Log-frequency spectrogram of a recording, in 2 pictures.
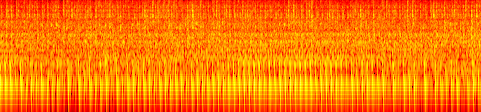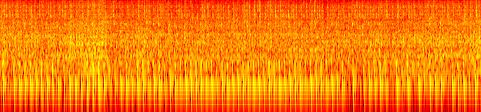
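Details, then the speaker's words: Briggs & Stratton snowblower engine after camshaft replacement for a broken decompression lever, fuel shut off to run dry: a steady, fast single-cylinder chug at about four beats a second with no knocks; normal running. "I turned the gas off so it run out of gas hey that sounds pretty good to me"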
